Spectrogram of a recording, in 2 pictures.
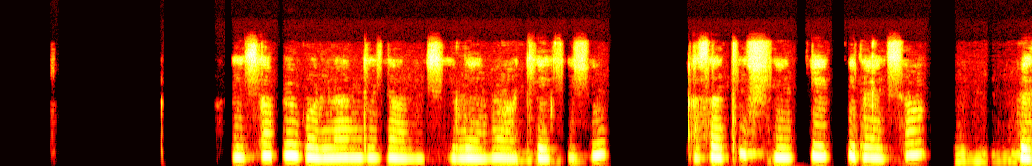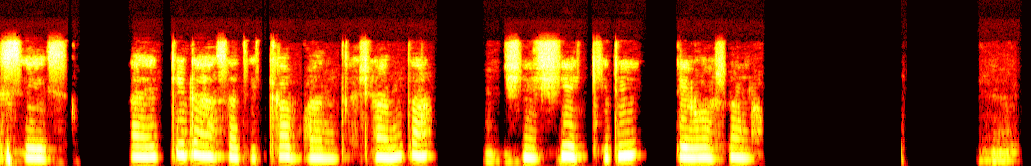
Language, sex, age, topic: Gamo, female, 18-24, government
